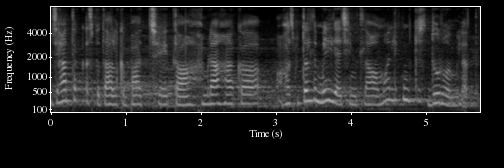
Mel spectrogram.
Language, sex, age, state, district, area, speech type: Maithili, female, 18-30, Bihar, Darbhanga, rural, spontaneous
